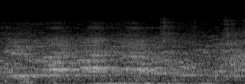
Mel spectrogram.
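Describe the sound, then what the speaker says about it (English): A wrestling event crowd jeers at Veronica Vega, a continuous roar of voices and booing that stays loud and steady throughout. "Crowd letting Veronica Vega know how they feel about her."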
